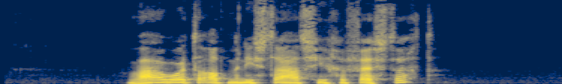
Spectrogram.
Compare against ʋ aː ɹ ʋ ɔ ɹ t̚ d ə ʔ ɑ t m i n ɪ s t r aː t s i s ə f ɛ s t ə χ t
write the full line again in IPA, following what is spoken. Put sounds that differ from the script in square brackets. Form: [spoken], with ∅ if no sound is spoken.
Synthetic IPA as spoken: ʋ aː ɹ ʋ ɔ ɹ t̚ d ə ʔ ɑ t m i n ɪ s t r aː t s i [χ] ə [v] ɛ s t ə χ t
